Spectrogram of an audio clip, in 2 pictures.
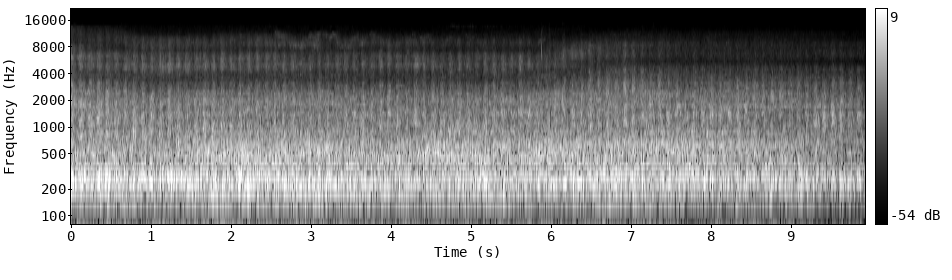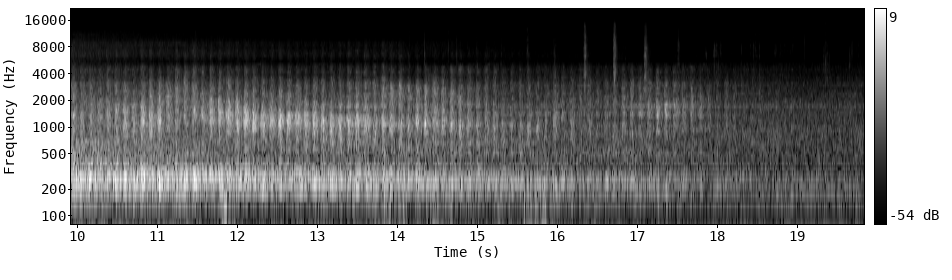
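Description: Steam-hauled passenger train rolling past and away, its coaches' wheels clattering on the track. The sound fades steadily as the train draws off into the distance.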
